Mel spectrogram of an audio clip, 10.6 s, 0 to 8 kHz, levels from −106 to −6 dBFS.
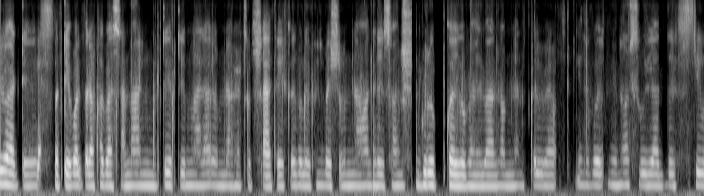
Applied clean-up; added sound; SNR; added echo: neural diffusion model UNIVERSE++.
